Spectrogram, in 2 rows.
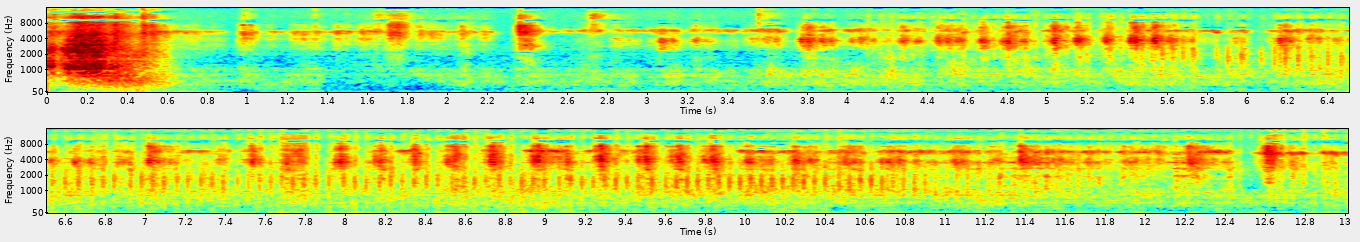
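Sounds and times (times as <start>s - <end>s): faint light ticks and scratches: 0.0s - 13.0s.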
